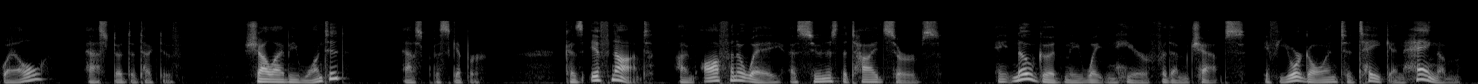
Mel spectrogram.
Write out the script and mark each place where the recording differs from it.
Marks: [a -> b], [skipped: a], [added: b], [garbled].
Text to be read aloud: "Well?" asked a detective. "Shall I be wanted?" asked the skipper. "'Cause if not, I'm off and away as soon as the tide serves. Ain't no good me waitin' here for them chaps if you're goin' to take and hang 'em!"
"Well?" asked a detective. "Shall I be wanted?" asked the skipper. "'Cause if not, I'm off and away as soon as the tide serves. Ain't no good me waitin' here for them chaps if you're goin' to take and hang 'em!"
